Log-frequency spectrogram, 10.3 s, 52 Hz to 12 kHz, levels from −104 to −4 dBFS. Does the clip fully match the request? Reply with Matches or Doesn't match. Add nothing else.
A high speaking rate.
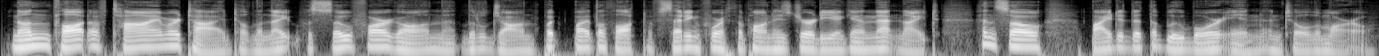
Matches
